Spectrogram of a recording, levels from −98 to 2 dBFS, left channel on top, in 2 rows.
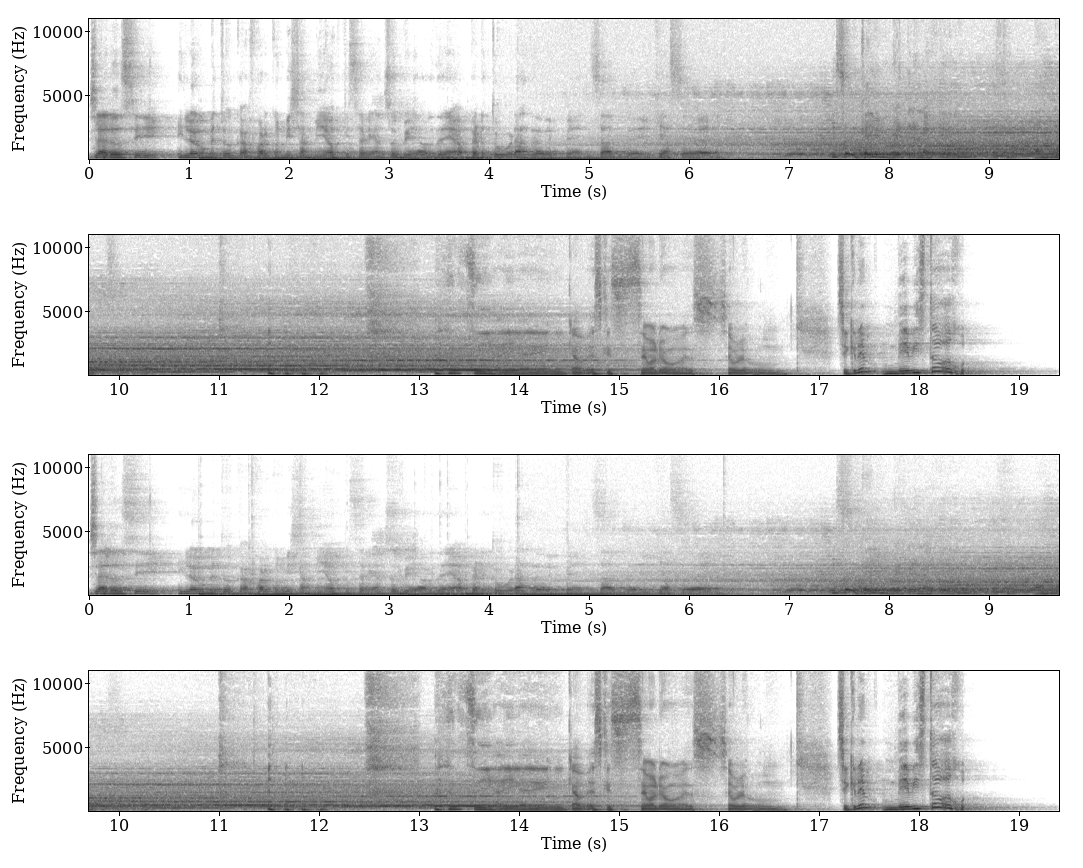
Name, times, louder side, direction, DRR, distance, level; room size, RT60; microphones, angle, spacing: voice 1, 0.0-6.4 7.4-10.8, left 2 dB, 55° left, 1.2 m, -31 dB
sound 1, 1.1-6.4, right 1 dB, 35° right, 1.8 m, -34 dB
sound 2, 5.4-15.7, left 3 dB, 25° left, 0.9 m, -28 dB
voice 2, 11.0-12.1 12.5-18.5, right 1 dB, 15° right, 0.5 m, -28 dB
28.5 x 13.0 x 8.4 m
head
